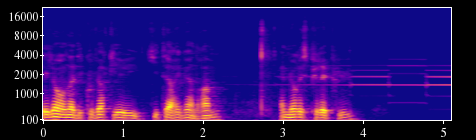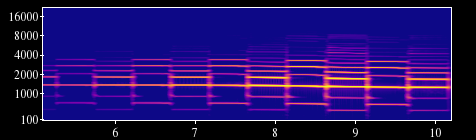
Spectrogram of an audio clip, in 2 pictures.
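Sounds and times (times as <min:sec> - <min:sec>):
speech: 0:00.0 - 0:02.4, 0:03.0 - 0:04.0
two-tone emergency vehicle siren: 0:02.9 - 0:10.1.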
